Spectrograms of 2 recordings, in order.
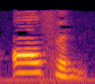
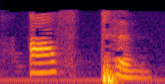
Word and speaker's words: often: 这个词是个双音节词，我们读成 often，但是你要知道这个词还有个读音读 often，你看它有 often，那么它就两个读音，对不对？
